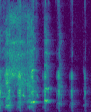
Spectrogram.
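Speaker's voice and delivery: high, loud burst of laughter. Real, not acted. Guest asked by host to sing, high laughter.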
